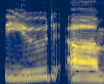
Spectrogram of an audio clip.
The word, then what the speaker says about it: Seoud: So I see it as Seoud. It's just something I got used to over time. It was just easier to pronounce growing up in America, and immigration messed up our last name anyways. So like the pronunciation kind of is messed up the way it's spelled legally for me. So, but when I go back to Lebanon, I go off of the Saoud.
